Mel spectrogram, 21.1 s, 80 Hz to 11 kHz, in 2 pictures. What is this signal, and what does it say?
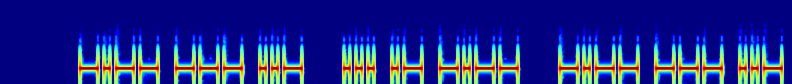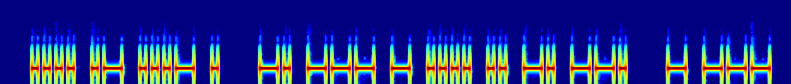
Morse code, heard as a keyed tone, about 14 wpm, 700 Hz. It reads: YOU SAY YOU HAVE NOTHING TO
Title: Sentences from Top 700 Words 15wpm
